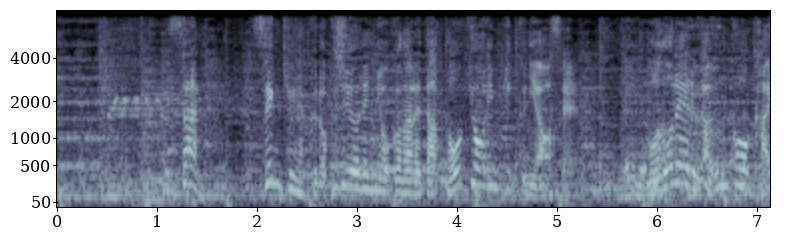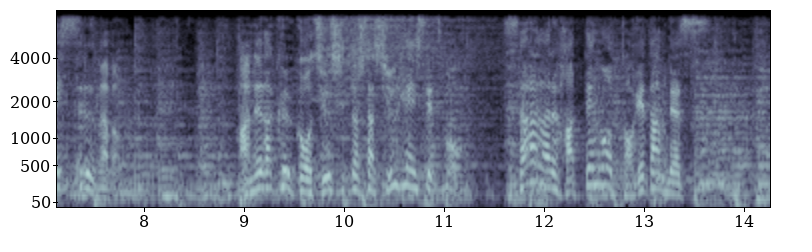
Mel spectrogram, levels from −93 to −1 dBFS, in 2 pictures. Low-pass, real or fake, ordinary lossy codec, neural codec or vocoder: 7.2 kHz; fake; none; vocoder, 22.05 kHz, 80 mel bands, WaveNeXt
